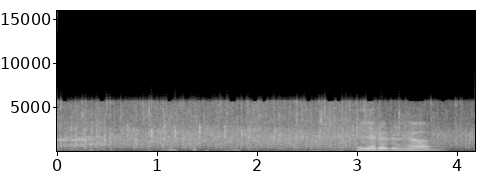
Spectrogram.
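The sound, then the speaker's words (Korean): A crowd applauds in a dense, steady patter of clapping from start to finish, and a voice briefly speaks over it near the end. “박수 쳐주세요.”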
